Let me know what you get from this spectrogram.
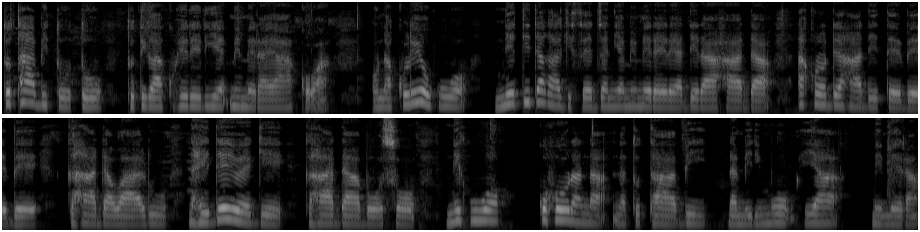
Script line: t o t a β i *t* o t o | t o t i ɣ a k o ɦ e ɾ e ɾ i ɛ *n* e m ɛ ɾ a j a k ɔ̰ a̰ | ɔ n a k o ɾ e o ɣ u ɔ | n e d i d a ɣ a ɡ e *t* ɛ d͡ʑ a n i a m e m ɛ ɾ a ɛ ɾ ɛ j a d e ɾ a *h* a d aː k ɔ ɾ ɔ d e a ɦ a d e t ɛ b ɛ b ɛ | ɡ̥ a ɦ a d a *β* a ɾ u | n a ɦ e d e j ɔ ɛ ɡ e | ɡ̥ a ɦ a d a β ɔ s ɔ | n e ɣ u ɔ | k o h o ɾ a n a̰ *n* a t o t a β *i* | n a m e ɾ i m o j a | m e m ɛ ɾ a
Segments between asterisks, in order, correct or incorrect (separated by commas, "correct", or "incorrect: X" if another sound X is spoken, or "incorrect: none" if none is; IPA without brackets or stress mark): correct, incorrect: m, incorrect: s, correct, incorrect: w, correct, correct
